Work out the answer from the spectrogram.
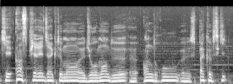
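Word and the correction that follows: Sapkowski: J'espère que je prononce bien. – Sapowski. Andrzej Sapowski.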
